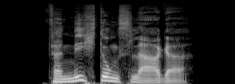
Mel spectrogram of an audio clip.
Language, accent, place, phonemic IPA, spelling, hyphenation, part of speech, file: German, Germany, Berlin, /ferˈnɪçtʊŋsˌlaːɡər/, Vernichtungslager, Ver‧nich‧tungs‧la‧ger, noun, De-Vernichtungslager.ogg
- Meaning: death camp, extermination camp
